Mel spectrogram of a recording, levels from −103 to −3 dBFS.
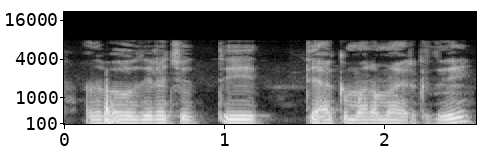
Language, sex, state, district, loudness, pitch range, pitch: Tamil, male, Tamil Nadu, Kanyakumari, -17 LUFS, 120-130 Hz, 125 Hz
